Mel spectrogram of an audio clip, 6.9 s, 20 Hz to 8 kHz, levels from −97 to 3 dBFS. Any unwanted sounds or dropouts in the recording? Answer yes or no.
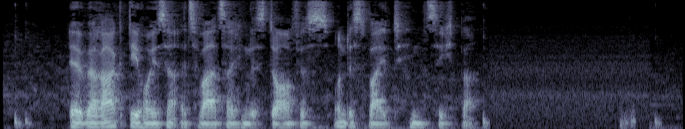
yes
